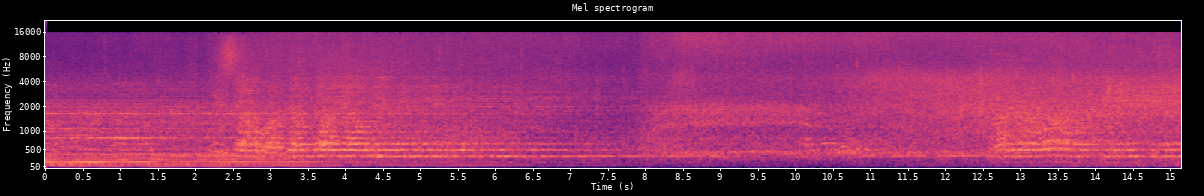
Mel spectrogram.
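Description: Electronic dance music plays loudly through speakers.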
